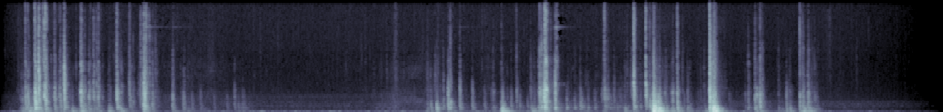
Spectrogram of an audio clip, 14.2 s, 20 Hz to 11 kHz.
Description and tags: Ikkuna auki ja kiinni, mökki / Window, open and close, wooden cottage, hook clatters, a close sound
Puisen mökin ikkuna avataan ja suljetaan. Haka kolisee. Lähiääni.
Paikka/Place: Suomi / Finland / Enontekiö
Aika/Date: 04.05 1980
Clasp, Cottage, Field-Recording, Finland, Finnish-Broadcasting-Company, Hook, Ikkuna, Puinen, Puu, Soundfx, Suomi, Tehosteet, Window, Wooden, Yle, Yleisradio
